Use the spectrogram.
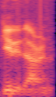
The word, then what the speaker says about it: Giridar: I'm Giridar to a beautiful that's the best pronunciation I've had of my name ever at a an event, can I say?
